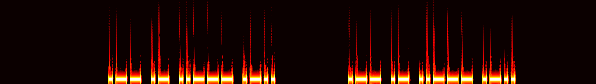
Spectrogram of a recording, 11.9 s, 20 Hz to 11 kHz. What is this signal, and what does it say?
Morse code, heard as a keyed tone, about 17 wpm, 700 Hz. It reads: WA2L WA2L
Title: USA Call Signs - 4 Characters - Repeated 2x - 17wpm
